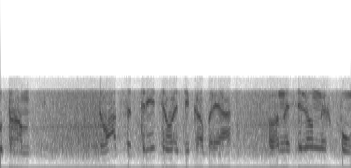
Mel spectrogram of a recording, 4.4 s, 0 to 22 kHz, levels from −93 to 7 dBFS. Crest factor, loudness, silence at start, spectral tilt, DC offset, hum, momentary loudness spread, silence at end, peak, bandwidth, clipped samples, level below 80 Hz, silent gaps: 14 dB; -25 LUFS; 0 s; -0.5 dB/octave; 0.1%; none; 8 LU; 0 s; -12 dBFS; 4 kHz; under 0.1%; -74 dBFS; none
